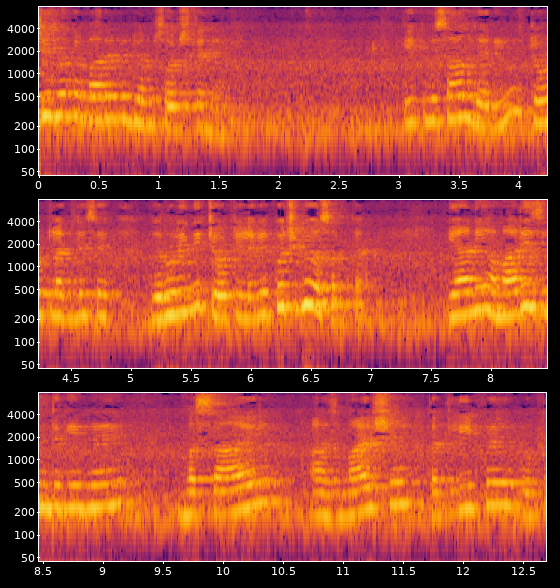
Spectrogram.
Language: Urdu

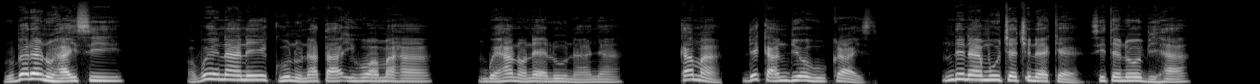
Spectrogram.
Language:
Igbo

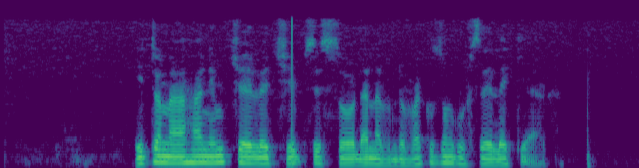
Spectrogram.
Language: Taita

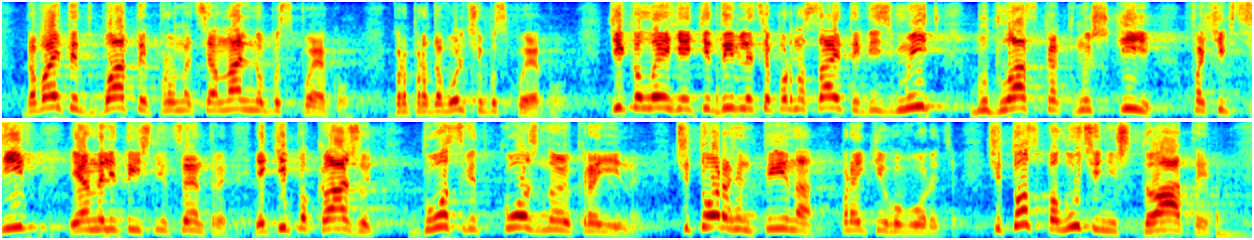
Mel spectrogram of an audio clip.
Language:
Ukrainian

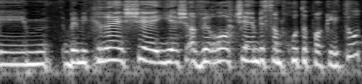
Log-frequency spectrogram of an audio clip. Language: Hebrew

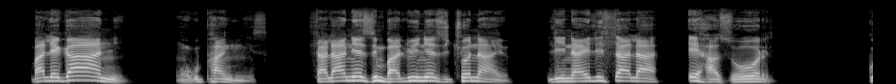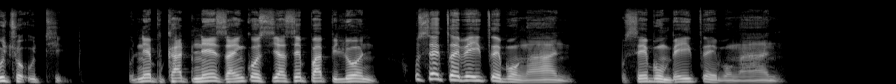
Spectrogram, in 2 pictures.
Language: North Ndebele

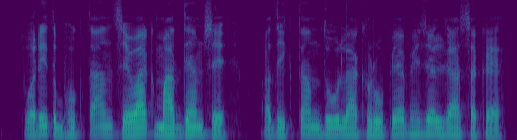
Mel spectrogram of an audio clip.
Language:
Maithili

